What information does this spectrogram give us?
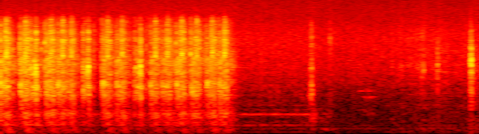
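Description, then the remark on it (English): A school secretary typing on a typewriter: a burst of fast, steady keystrokes clatters for about two seconds, then stops, leaving a faint hum and a few isolated clicks. No one speaks. “The school secretary types newsletters, reports, programs, talks to parents, and helps teachers and students in many ways.”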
